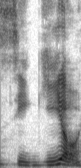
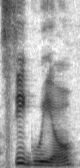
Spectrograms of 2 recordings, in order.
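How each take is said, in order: First: No u sound is heard after the g. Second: A u sound is heard after the g. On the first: The speaker calls it right. "we do not hear the U when we pronounce the word" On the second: The speaker calls it wrong.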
